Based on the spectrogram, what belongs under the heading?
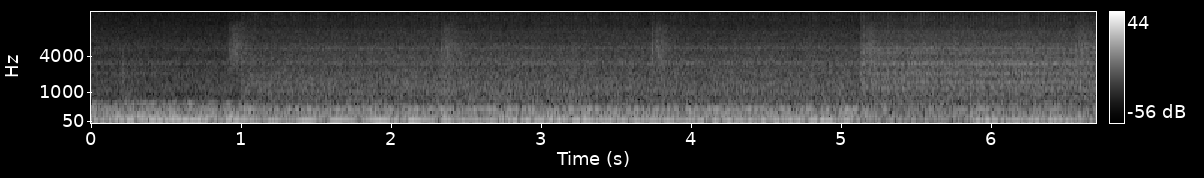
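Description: BMW M52 straight-six engine idling steadily, run to bring a freshly filled cooling system up to temperature so the coolant circulates. The sound shifts abruptly about a second in and again about five seconds in, as if heard from different spots around the car.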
